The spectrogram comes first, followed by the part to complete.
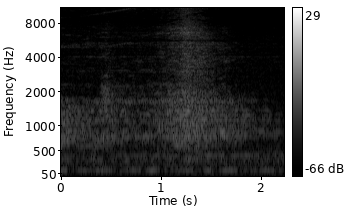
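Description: Movie-trailer soundtrack played faintly from a laptop: a hissing swell that builds to a peak a little over a second in, then fades.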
